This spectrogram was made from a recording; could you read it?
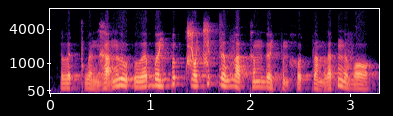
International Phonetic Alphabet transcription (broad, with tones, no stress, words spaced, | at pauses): lə˨˩t̚kwə˧˩nɣa̰˧˥nlu˧ ʔu˨˦ə̯ɓə˧j ɓə˦˥p̚t͡ɕɔ˨˦t͡ɕə˦˥t̚ zə˨˦wva˨˩t̚kə˧m ɗə˧˩j t̪ə̰˧˨mho˨˩t̚ t̪a˧˩mla˦˥t̚ ŋəː˨˩vɔ˨˩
